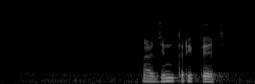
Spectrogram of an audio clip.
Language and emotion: Russian, neutral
